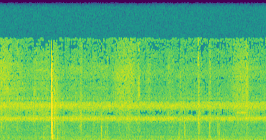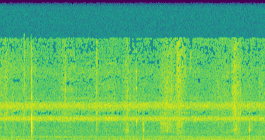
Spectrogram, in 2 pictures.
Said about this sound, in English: Sorry, I'm being so slow walking.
